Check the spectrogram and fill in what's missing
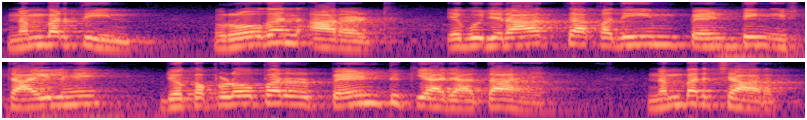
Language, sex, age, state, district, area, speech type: Urdu, male, 30-45, Uttar Pradesh, Saharanpur, urban, spontaneous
